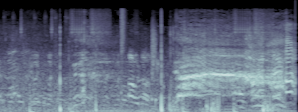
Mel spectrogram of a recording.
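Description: Football struck by a player's foot on an artificial-turf pitch: a few sharp thuds, the loudest about two and a half seconds in. A long raised voice follows near the end.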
